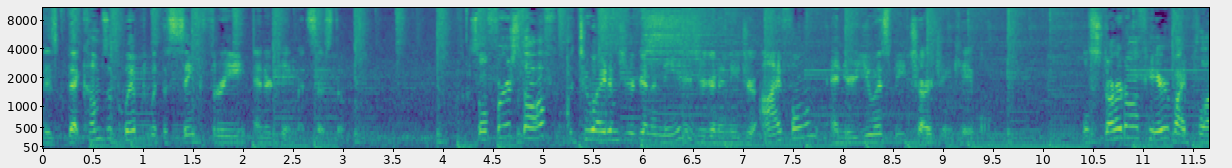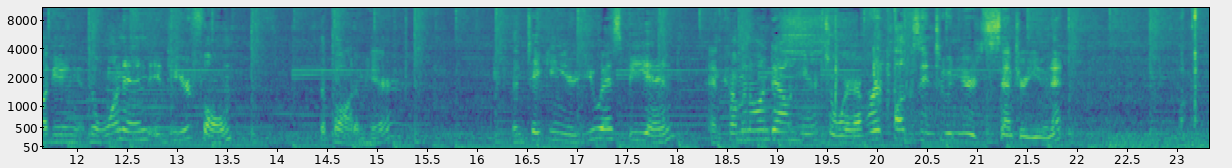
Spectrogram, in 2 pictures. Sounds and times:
Speech: 0.0s - 3.0s, 4.3s - 9.5s, 10.4s - 13.6s, 14.4s - 15.3s, 16.3s - 21.9s
Music: 0.0s - 23.3s.

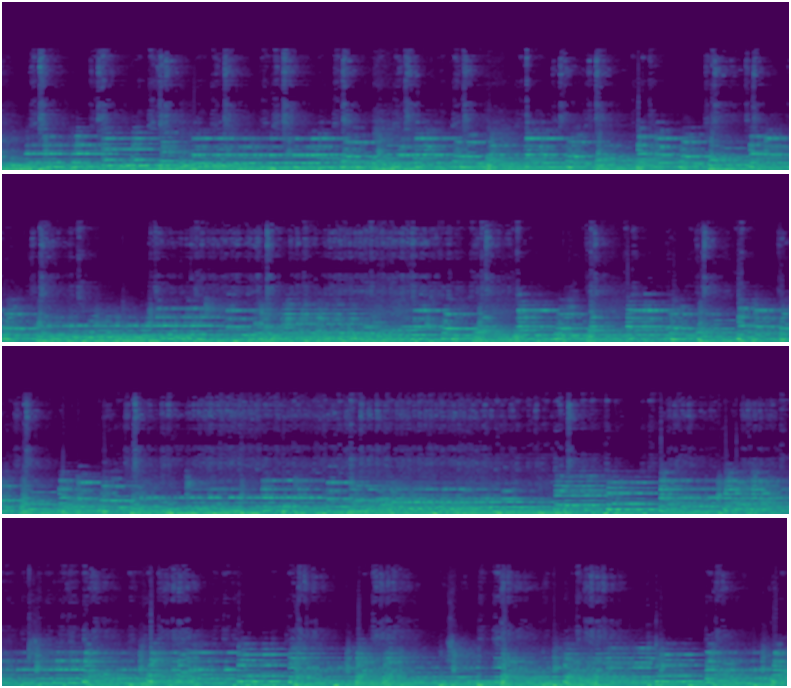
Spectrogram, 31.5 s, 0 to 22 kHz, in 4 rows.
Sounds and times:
Drum: 0.0s - 31.4s
Steelpan: 0.0s - 31.4s.

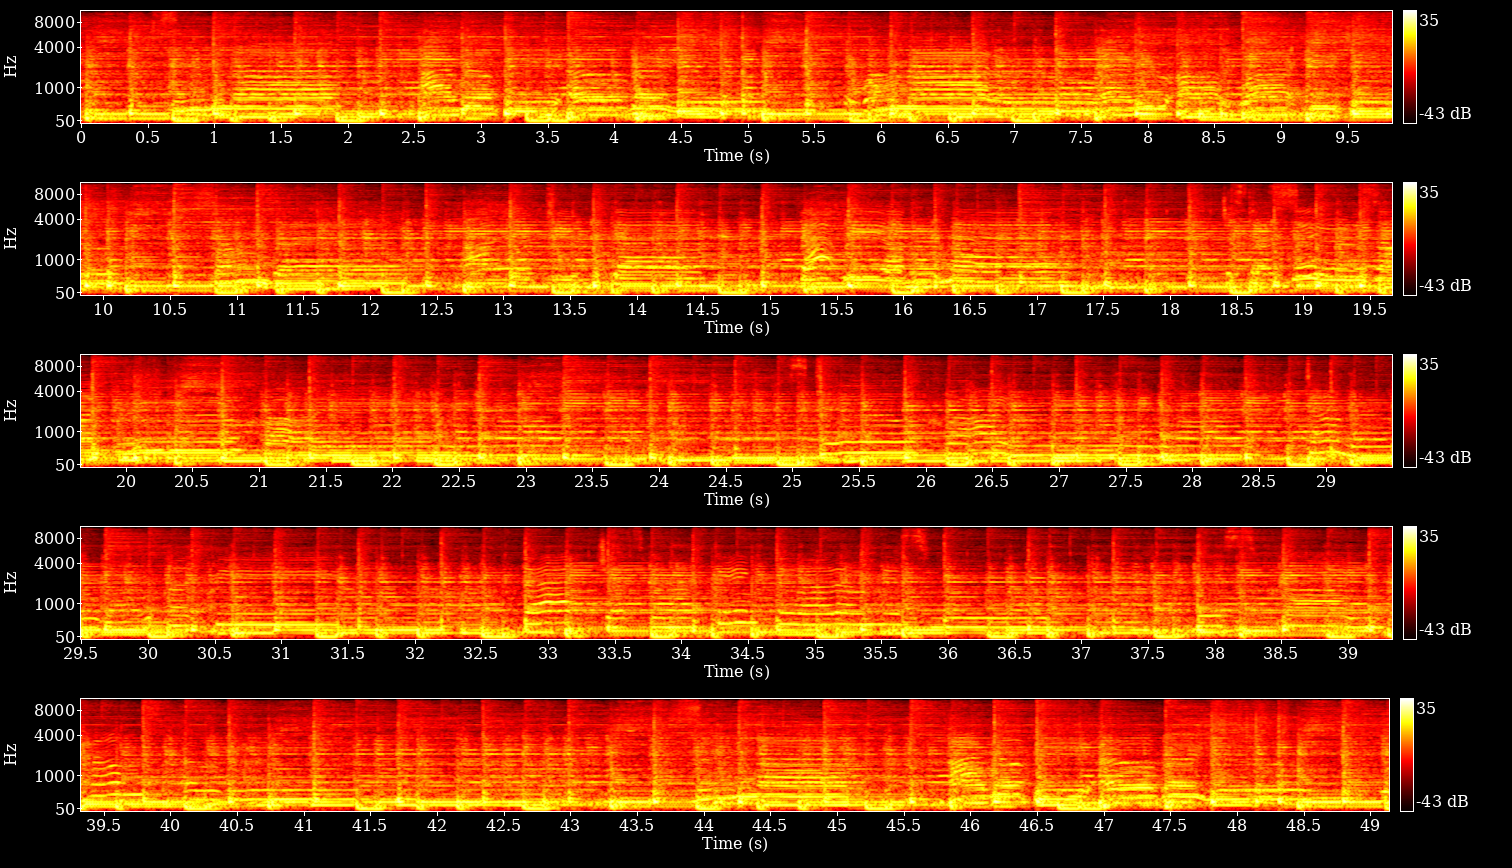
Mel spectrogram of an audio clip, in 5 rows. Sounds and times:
Music: 0.0s - 49.1s.

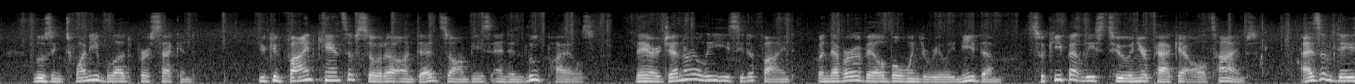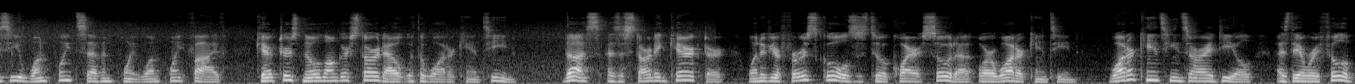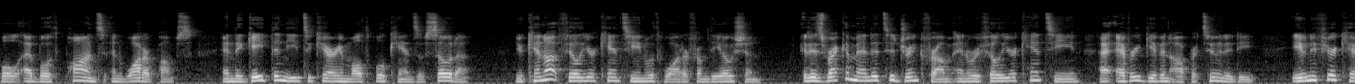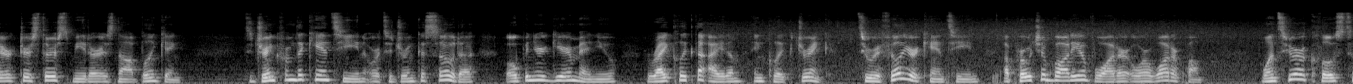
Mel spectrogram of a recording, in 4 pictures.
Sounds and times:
Speech: 0.0s - 2.0s, 2.6s - 54.1s.

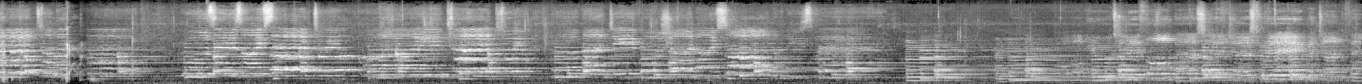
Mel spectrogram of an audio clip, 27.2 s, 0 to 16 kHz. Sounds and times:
Choir: 0.0s - 19.1s, 20.2s - 27.2s
Male singing: 21.3s - 27.2s.

